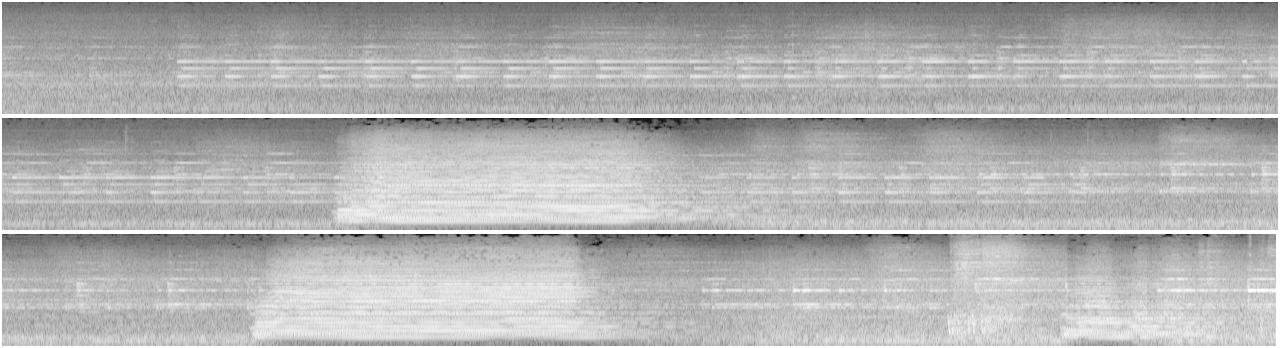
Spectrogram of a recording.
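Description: Grade-crossing warning bell ringing steadily, starting about a second in as the signals activate. An approaching Norfolk Southern freight train's locomotive horn sounds two long blasts, about halfway through and again a few seconds later, then blows again near the end. The train's rumble grows louder as it nears.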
